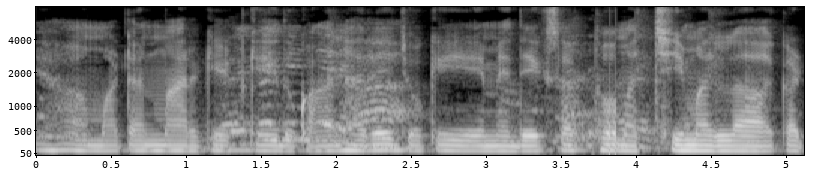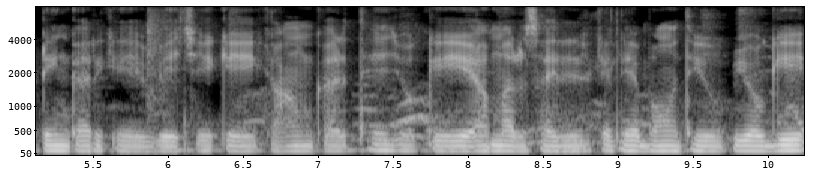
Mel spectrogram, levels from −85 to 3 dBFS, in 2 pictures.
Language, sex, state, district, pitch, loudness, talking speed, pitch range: Chhattisgarhi, male, Chhattisgarh, Sarguja, 100 Hz, -16 LUFS, 165 wpm, 100-105 Hz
